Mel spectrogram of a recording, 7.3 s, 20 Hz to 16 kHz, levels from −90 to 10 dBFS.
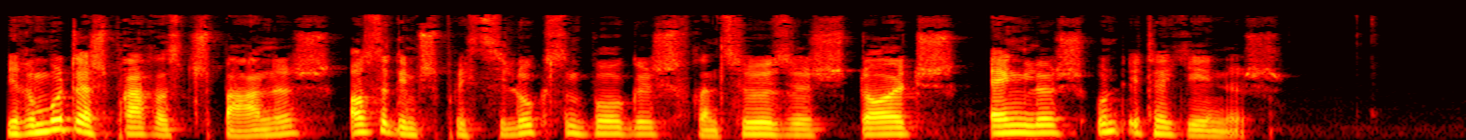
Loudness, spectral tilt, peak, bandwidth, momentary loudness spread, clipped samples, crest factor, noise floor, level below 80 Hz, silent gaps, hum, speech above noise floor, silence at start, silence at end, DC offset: -21 LUFS; -5.5 dB/octave; -2 dBFS; 11.5 kHz; 11 LU; under 0.1%; 18 dB; -68 dBFS; -54 dBFS; none; none; 48 dB; 0.05 s; 0.95 s; under 0.1%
